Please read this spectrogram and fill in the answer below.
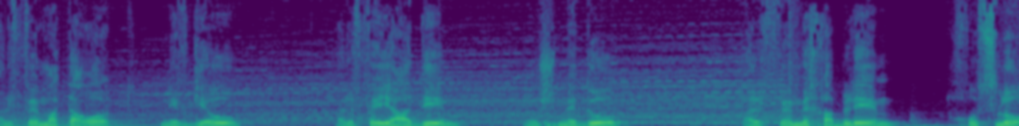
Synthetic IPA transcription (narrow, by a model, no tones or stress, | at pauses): alfe̞mat̪aʁo̞t̪ | nivɡeu | alfe̞jaːd̪im | eʃme̞du | alfeme̞χablim | χuslu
